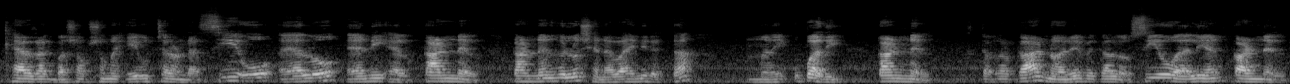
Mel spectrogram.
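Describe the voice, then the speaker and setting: A male teacher with a Bangladeshi accent runs a vocabulary lesson, spelling words letter by letter and saying each one over. He quizzes his students along the way. His mid-pitched voice rings in a roomy space with a faint hiss behind it. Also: a little slow. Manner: addresses students directly, quizzing them. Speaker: English teacher. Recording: echoey room with faint noise.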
